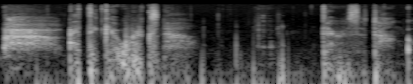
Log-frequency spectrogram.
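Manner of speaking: very loud, forceful, breathy whisper. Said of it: "Can you hear me whispering?".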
